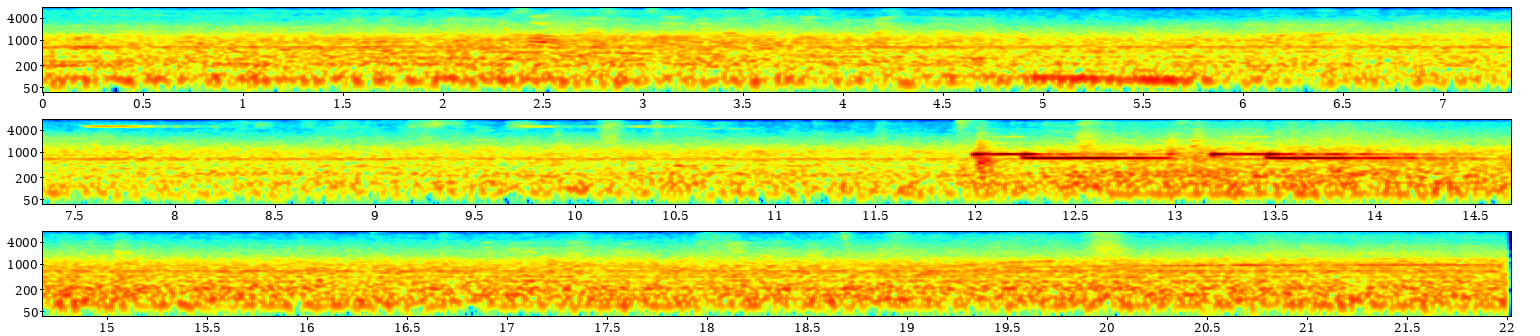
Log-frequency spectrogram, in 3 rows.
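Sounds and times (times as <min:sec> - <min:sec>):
train car rumble: 0:00.0 - 0:22.0
two-note electronic chime: 0:12.1 - 0:14.3.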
